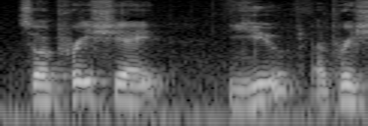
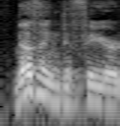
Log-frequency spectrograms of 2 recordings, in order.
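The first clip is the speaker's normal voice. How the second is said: louder, firm declaration; confident declaration; 10 dB louder than usual. Acted. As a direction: declare it boldly. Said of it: "Toot declared".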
